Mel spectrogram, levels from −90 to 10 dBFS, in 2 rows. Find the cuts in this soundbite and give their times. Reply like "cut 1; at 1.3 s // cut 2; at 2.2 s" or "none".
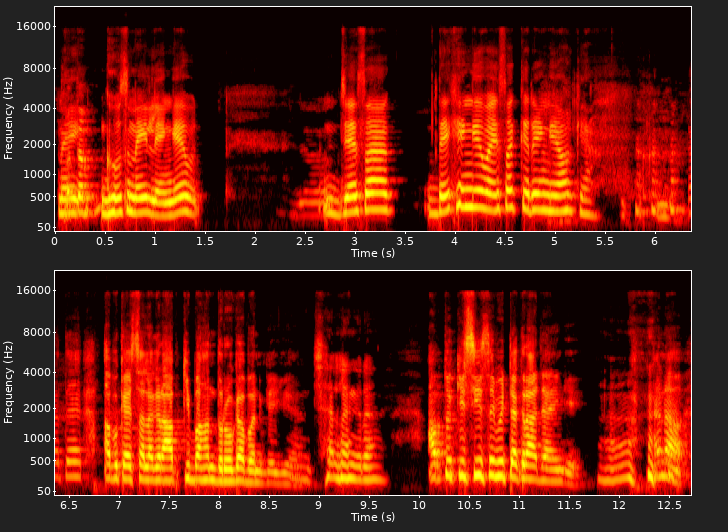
cut 1; at 6.7 s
